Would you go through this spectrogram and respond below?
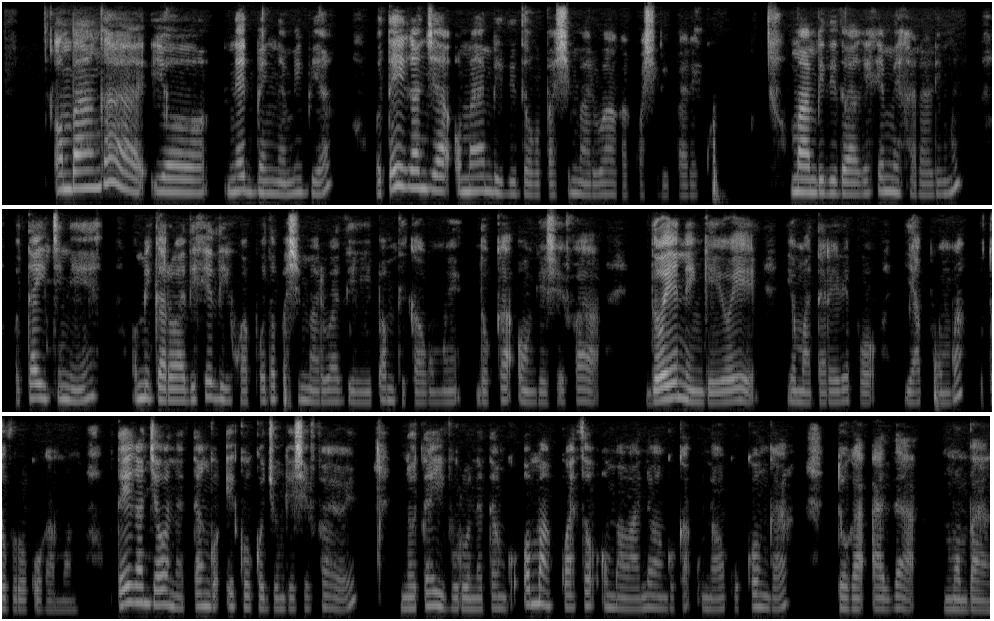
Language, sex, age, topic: Oshiwambo, female, 25-35, finance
